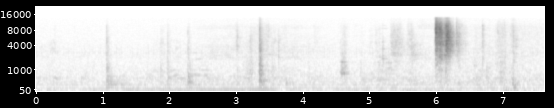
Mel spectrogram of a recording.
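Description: Metal tools clink and knock against a machine table.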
